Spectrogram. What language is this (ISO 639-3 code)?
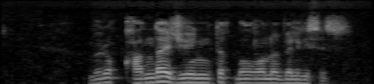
kir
